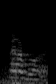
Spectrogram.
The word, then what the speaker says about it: Matamoros: All right, so M-A-T is Matt, like Matt in the room. Matt, what's the next three letters? A-M. A-M. Matt, O-R-A-S. Ors. Matamorse. There you go.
